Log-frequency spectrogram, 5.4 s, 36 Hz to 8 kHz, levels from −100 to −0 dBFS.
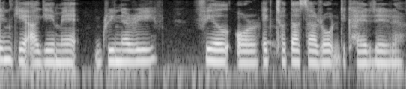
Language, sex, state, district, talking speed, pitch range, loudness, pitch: Hindi, female, Arunachal Pradesh, Papum Pare, 145 wpm, 180-190 Hz, -16 LUFS, 185 Hz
